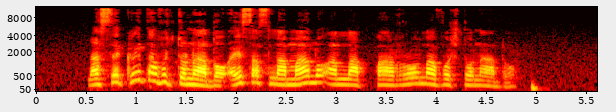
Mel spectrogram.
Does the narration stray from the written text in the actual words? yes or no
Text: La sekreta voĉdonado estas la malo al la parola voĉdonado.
no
